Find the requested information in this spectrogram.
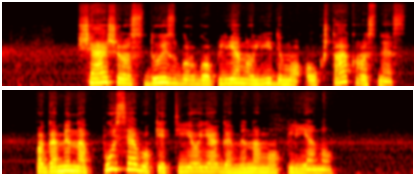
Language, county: Lithuanian, Tauragė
